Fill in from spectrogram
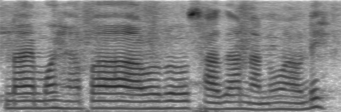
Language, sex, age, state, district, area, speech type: Assamese, female, 45-60, Assam, Dibrugarh, rural, spontaneous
